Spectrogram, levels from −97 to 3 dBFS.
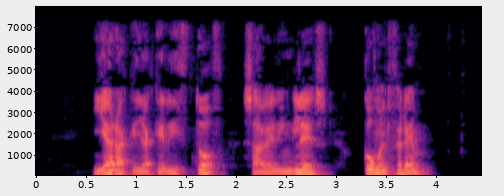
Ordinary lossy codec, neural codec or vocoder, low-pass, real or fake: MP3, 64 kbps; none; 7.2 kHz; real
